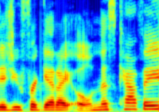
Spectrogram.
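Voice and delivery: normal talking voice

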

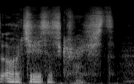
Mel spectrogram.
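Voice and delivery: whispered, sighing groan. Retelling a scene where a character reacts to an interruption: sighing, imitating Greer. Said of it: "Greer just sort of sighs and goes".

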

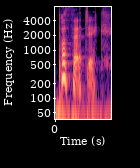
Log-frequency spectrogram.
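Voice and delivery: breathy, hushed, quiet British detective voice. Retelling what a man standing on a tripwire said, British Sherlock voice. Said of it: "In British Sherlock voice".

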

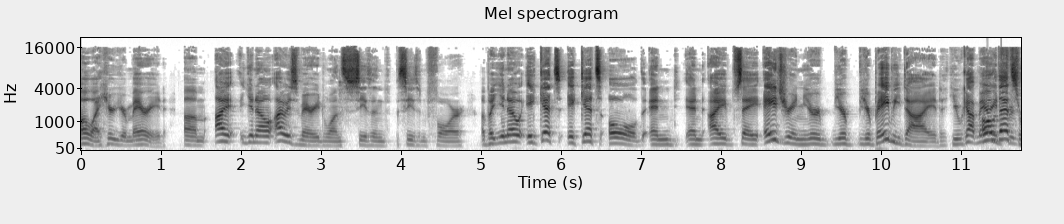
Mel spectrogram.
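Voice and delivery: ordinary delivery

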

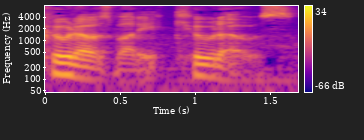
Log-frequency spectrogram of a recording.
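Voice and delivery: ordinary delivery

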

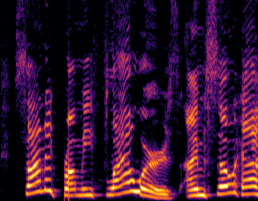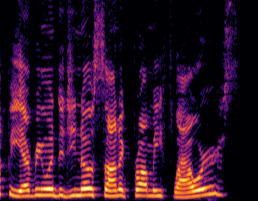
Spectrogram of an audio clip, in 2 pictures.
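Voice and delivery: very high, shrill, loud yell. Recapping a sonic episode, acting out a character's reaction to flowers, imitating a loud yell. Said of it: "just loudly yells".

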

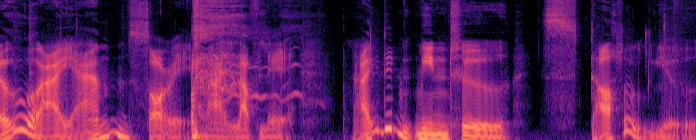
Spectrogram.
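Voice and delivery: eerie, unsettling, creepy low-pitched character voice. In an acted scene, a character greets someone who rang the bell: creepy voice. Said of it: "You've got that voice perfect".

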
